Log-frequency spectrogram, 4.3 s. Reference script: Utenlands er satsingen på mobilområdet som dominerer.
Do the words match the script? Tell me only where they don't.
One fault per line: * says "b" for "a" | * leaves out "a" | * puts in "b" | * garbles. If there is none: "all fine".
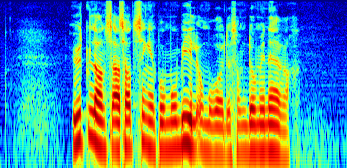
all fine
